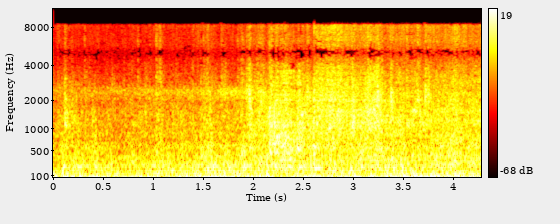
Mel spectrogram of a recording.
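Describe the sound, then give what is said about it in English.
A car engine rumbles as the vehicle rounds a corner and drives through a town at night. It makes a steady low growl with rough road noise that swells a little in the second half. “Rounding a corner, they drive through town.”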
